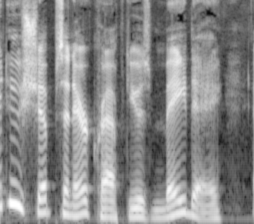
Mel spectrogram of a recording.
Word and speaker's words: Mayday: Because this comes from the French word m'aides, meaning help me, and is pronounced approximately Mayday.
